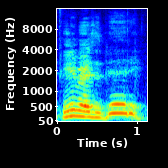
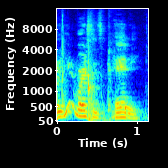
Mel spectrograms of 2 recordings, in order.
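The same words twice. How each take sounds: First: Louder, laughing through the line. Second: Said in the usual way. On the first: Real, not acted. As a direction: let the laugh break into it.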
